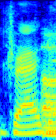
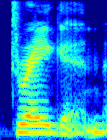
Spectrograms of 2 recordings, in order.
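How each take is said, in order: First: The first vowel is a short A sound. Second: The first vowel is a long A sound. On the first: This is the usual way. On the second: Someone else said it this way.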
